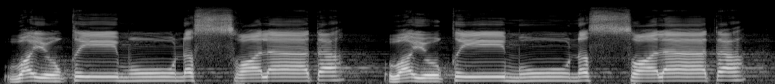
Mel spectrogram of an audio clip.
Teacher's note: وَيُقِيمُونَ الصَّلَاةَ نون کو صاد کے ساتھ ملائیں گے وَيُقِيمُونَ الصَّلَاةَ واو نہیں پڑھیں گے صلوات اس طرح بالکل نہیں پڑھیں گے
